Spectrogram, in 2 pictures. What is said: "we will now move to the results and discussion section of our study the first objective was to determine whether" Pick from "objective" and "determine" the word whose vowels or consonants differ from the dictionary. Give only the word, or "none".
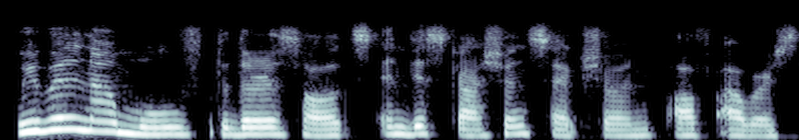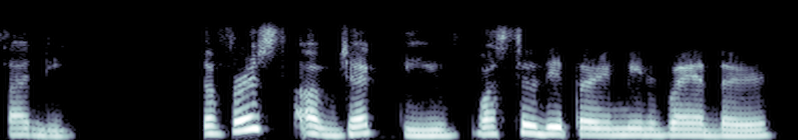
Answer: none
